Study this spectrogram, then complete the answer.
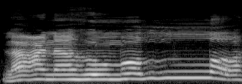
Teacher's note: laahumullah [bernyanyi] ya di sini ada lam jalalah ya lam jalalah sebelum lam jalalah harakatnya domah maka wajib dibaca tafkhim tebal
